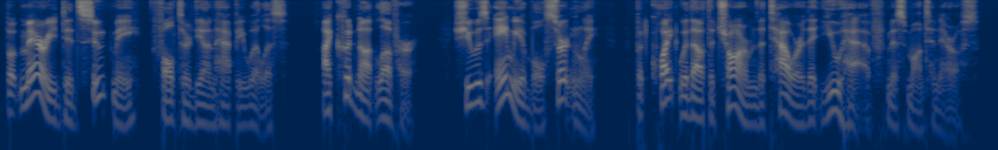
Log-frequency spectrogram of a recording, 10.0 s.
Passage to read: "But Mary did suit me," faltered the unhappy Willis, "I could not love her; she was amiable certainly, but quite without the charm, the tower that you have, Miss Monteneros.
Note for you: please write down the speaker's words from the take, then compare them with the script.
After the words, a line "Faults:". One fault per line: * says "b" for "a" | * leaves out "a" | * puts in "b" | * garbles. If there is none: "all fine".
"But Mary did suit me," faltered the unhappy Willis, "I could not love her; she was amiable certainly, but quite without the charm, the tower that you have, Miss Monteneros.
Faults:
all fine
